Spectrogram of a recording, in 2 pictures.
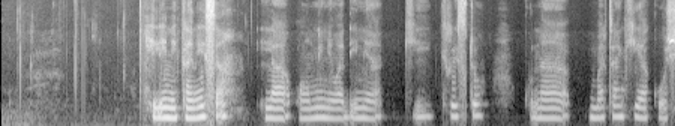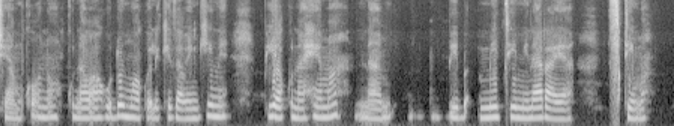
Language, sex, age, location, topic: Swahili, female, 25-35, Mombasa, government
